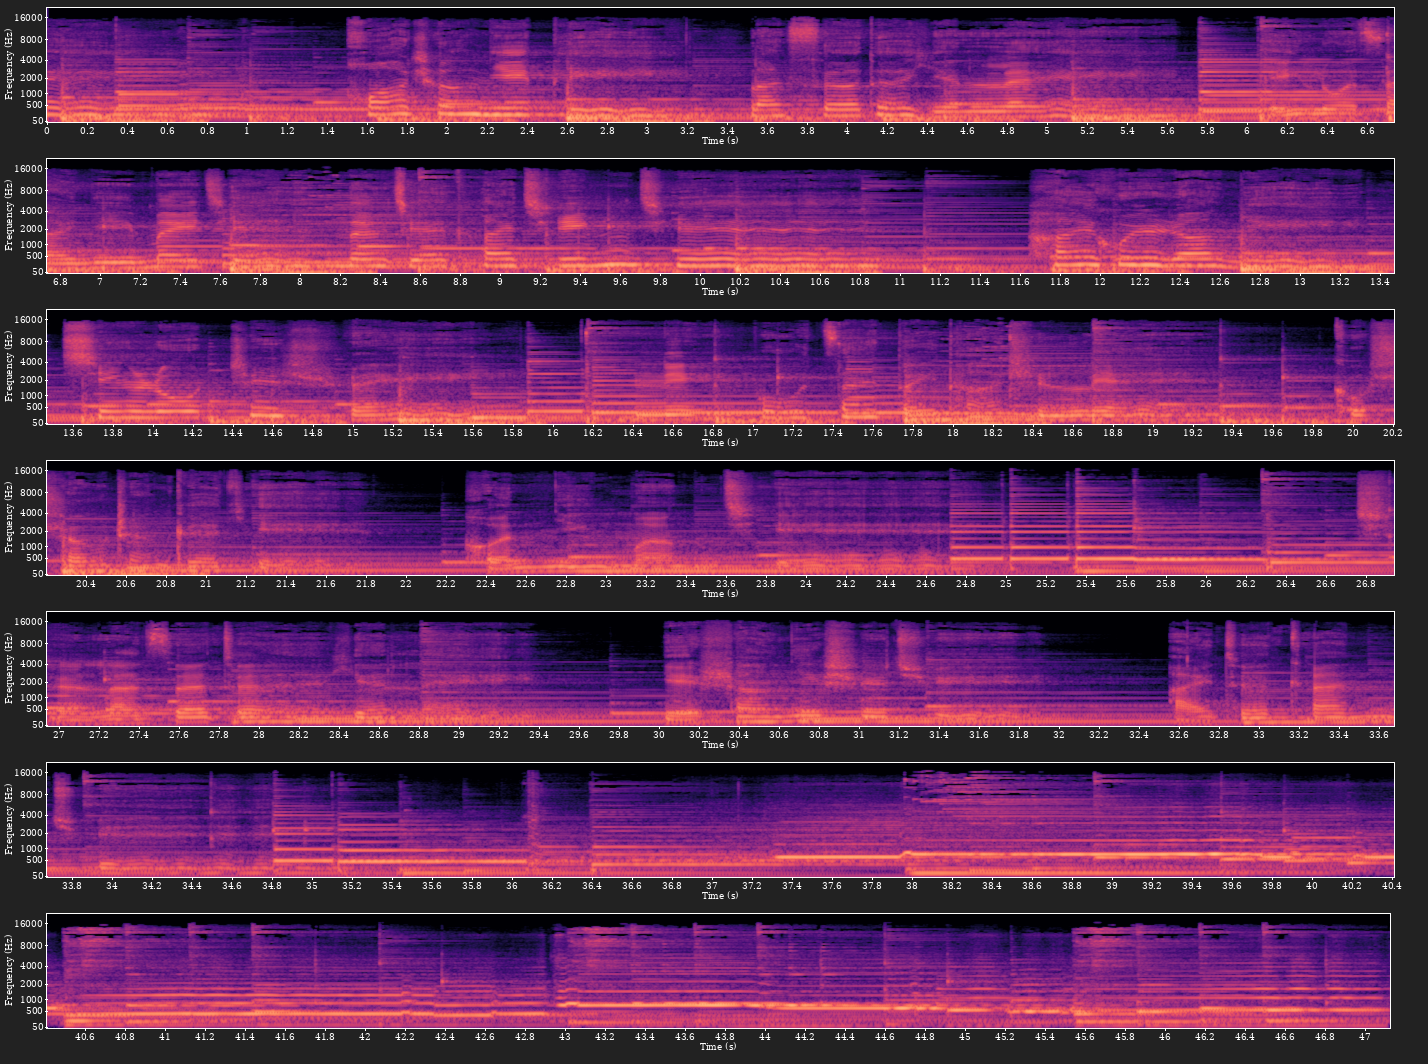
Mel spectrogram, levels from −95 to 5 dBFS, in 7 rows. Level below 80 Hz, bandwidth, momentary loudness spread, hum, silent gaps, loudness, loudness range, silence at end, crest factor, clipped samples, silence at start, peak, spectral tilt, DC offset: -36 dBFS; 16.5 kHz; 10 LU; none; none; -23 LUFS; 7 LU; 0 s; 18 dB; under 0.1%; 0 s; -4 dBFS; -5.5 dB/octave; under 0.1%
